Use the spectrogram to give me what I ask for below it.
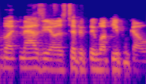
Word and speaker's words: Mazzeo: I don't typically correct people, but if we're going with the actual correct Italian pronunciation, it's Mazzeo, but Mazzeo is typically what people go with.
